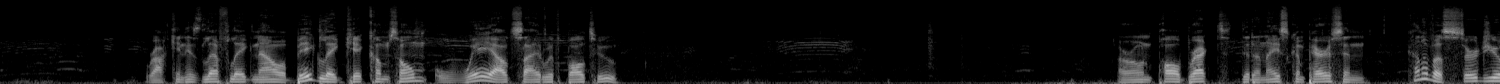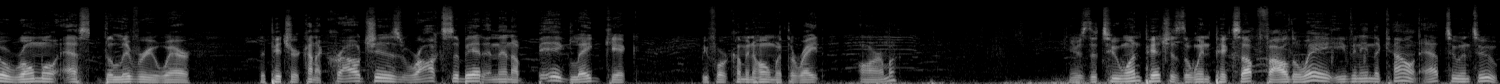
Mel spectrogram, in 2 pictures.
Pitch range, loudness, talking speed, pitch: 100-130 Hz, -27 LUFS, 140 wpm, 115 Hz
